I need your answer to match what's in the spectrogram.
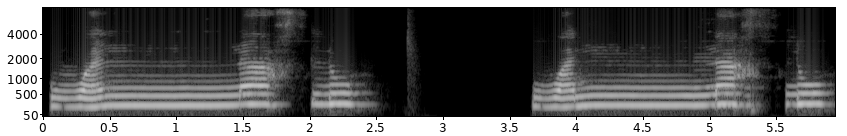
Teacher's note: I'm holding on to the noon to give it a nasalized sound because this is a noon mushaddad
